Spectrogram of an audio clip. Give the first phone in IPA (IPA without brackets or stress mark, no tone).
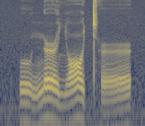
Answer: u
